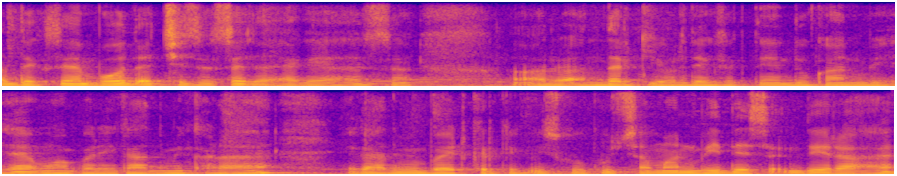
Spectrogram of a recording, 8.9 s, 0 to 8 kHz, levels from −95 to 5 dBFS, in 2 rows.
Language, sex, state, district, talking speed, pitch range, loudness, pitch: Hindi, male, Bihar, West Champaran, 270 wpm, 110-120 Hz, -19 LUFS, 115 Hz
